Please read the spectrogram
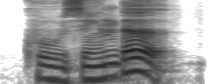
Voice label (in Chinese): "khu2shing1deu1", 玉環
